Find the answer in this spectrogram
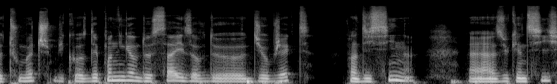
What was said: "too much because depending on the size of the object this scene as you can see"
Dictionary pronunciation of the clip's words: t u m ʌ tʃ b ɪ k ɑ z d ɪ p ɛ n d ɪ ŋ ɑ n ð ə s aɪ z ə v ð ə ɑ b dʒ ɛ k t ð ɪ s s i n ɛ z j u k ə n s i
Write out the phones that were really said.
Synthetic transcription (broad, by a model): t u m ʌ tʃ b ɪ k ɑ z d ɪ p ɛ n d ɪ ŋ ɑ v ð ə s aɪ z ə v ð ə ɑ b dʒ ɛ k t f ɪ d s i n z j u k ə n s i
